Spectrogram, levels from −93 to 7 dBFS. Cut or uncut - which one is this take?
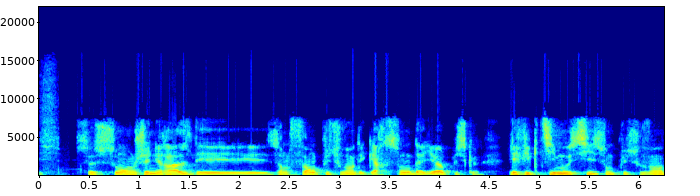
uncut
